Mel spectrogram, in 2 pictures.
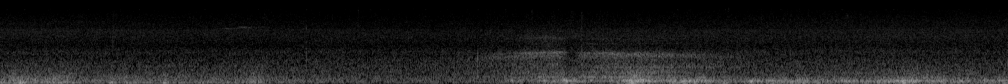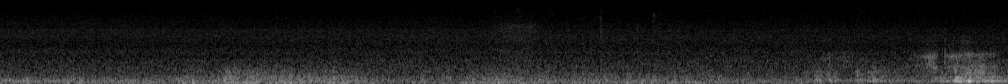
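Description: Storm wind gusting, with a low rumble that swells about five seconds in and again around twelve seconds.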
